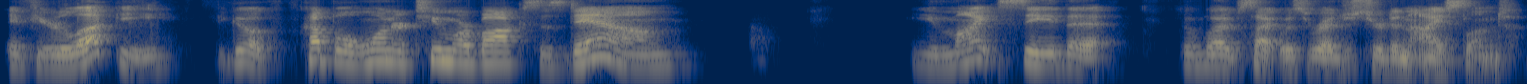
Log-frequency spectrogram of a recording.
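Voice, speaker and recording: A woman giving step-by-step advice in a conversational interview, talking quickly and in detail. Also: low voice, a bit bright. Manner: brisk, explains step by step, talks fast. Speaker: guest expert on publishing scams.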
